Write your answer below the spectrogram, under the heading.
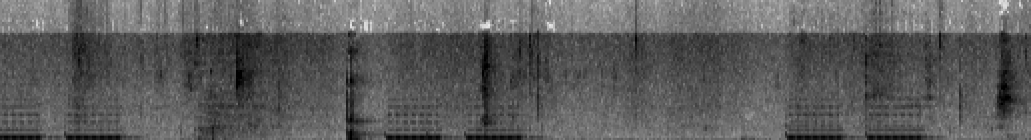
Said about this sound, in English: I can't imagine the surprise that you get a phone call at midnight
